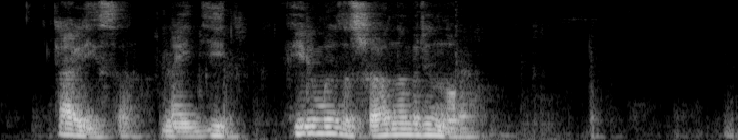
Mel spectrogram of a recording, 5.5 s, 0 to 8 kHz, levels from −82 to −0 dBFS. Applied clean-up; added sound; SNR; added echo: neural separator model SepFormer DNS4.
